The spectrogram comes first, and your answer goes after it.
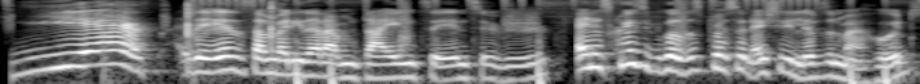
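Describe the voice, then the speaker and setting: With music in the background, a woman talks at a fairly quick pace in an animated tone, her medium pitch making very wide swings. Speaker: radio presenter. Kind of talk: casual interview chat.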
